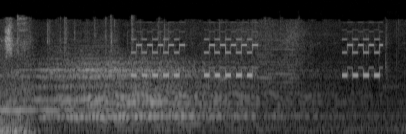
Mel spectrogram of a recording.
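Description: Telephone ringing with an electronic trilling ring: two short bursts about a second in, then a third near the end. A sustained music chord fades out under the first two rings.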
